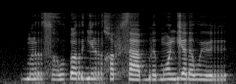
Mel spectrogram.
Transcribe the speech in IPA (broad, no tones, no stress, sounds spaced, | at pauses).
b ə̃ r s ɔ̤ w ɗ ɔ r ɡʲ ɐ̃ r χ ɘ f s a b ɘ b ɔ̃ ɡʲ ɐ ɾ ə w ʉ r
